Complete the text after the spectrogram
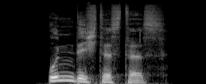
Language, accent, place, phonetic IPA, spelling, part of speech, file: German, Germany, Berlin, [ˈʊndɪçtəstəs], undichtestes, adjective, De-undichtestes.ogg
- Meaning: strong/mixed nominative/accusative neuter singular superlative degree of undicht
